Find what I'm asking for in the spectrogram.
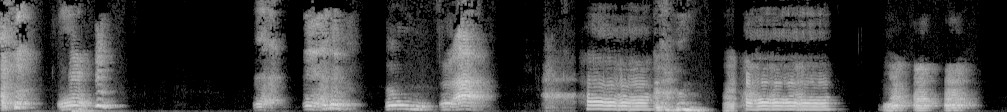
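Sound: baby babbling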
